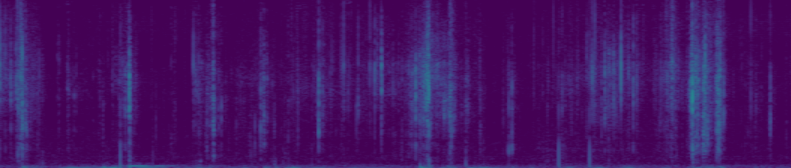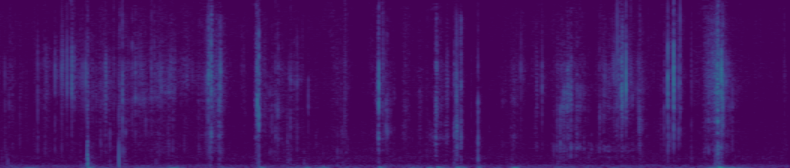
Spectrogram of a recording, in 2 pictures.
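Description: A soft, solid, fist-sized lump of pink and purple modeling clay is held in both hands with long painted nails and kneaded, squeezed and torn apart. Quiet, dry, bright crunchy tearing and crackling bursts come in quick succession, each cutting off almost at once, over a faint low background hum.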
